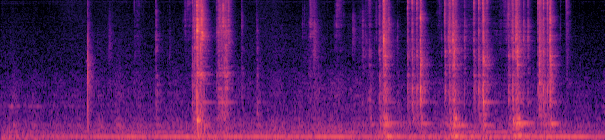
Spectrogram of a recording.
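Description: Sharp mechanical clicks from a ceiling fan's pull-chain switch being worked: one about a second in, a loud pair around two seconds, then a quick run of clicks near the end. A steady low hum runs underneath.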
